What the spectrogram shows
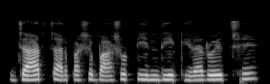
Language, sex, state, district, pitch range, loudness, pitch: Bengali, female, West Bengal, Alipurduar, 210-235 Hz, -19 LUFS, 220 Hz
